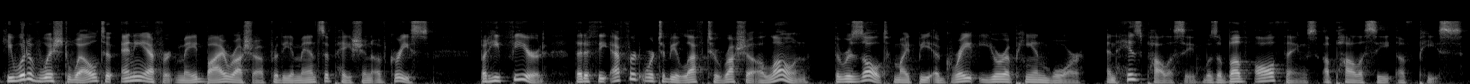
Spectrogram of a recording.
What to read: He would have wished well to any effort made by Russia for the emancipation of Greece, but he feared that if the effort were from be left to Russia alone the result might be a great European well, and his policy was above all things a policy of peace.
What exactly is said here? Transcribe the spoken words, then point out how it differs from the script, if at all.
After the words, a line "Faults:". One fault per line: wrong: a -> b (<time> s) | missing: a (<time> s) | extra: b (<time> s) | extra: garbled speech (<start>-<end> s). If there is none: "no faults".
He would have wished well to any effort made by Russia for the emancipation of Greece, but he feared that if the effort were to be left to Russia alone the result might be a great European war, and his policy was above all things a policy of peace.
Faults:
wrong: from -> to (6.5 s)
wrong: well -> war (10.5 s)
